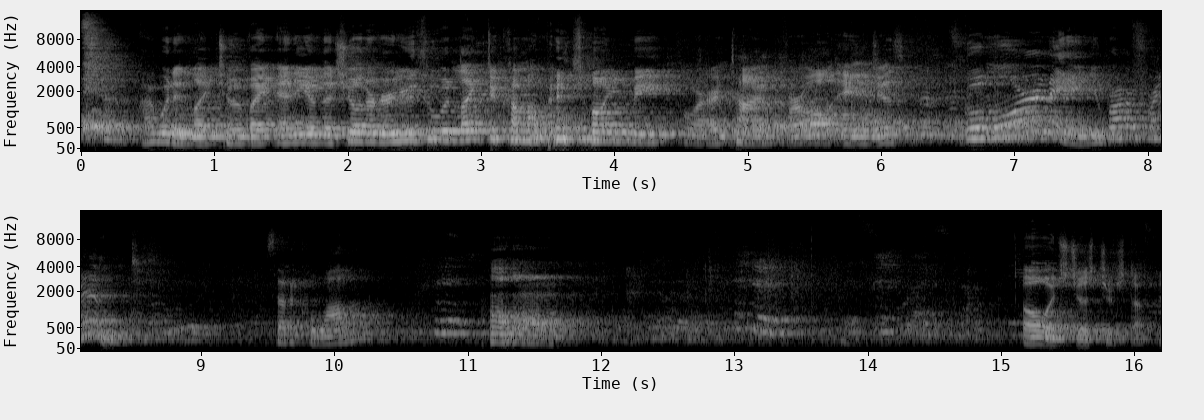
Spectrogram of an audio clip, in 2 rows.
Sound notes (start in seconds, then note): 13.2 giggles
